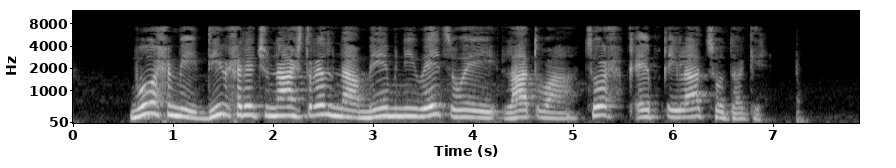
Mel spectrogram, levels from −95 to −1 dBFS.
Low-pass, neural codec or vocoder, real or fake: 7.2 kHz; none; real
